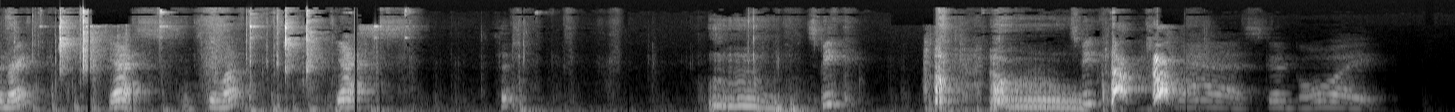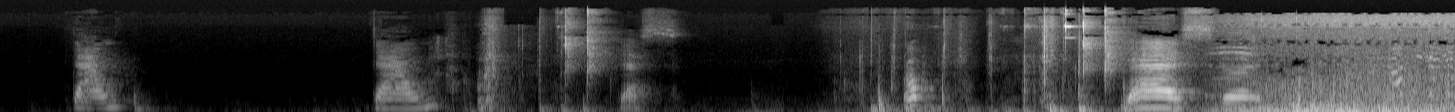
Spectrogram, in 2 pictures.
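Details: Playful miniature dachshund, a sausage dog, indoors: short arched whining yelps and a few barks in scattered bursts, some separated by quiet gaps, mixed with people talking throughout and a burst of loud rushing noise at the end.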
